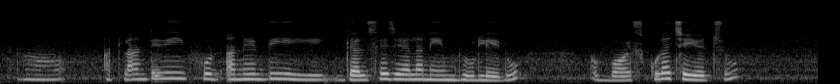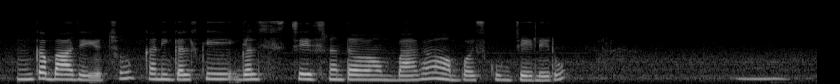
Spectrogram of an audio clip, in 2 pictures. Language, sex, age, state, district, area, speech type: Telugu, female, 18-30, Telangana, Mahbubnagar, urban, spontaneous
